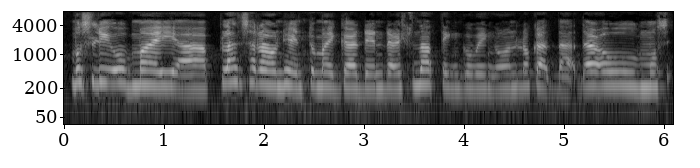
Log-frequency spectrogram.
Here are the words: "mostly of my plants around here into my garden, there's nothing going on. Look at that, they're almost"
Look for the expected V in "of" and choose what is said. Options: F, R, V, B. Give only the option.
B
